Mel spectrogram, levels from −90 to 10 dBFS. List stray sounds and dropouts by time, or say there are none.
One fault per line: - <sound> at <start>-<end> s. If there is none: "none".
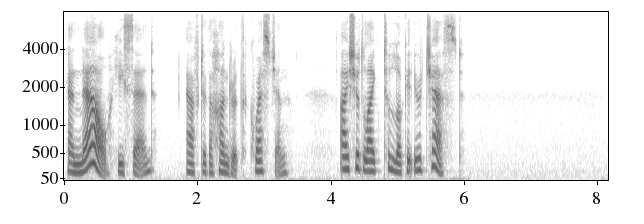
none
